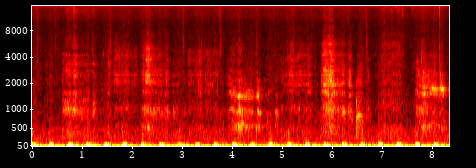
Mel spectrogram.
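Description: A woman breathing hard and audibly, a breath about every second and a half to two seconds, while jogging in place barefoot on carpet. Her soft footfall thumps run at about three a second.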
